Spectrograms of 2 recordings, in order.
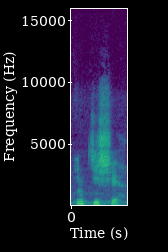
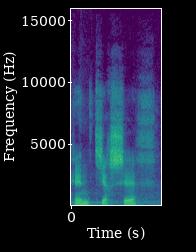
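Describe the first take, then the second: First: Handkerchief dit à l'anglaise, comme « inkichè »; Handkerchief avalé, sans d ni r; prononciation anglaise. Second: Handkerchief lu lentement, toutes les lettres sonores; Handkerchief détaillé comme il s'écrit; comme écrit. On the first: (Handkerchief prononcé à l'anglaise, « inkichè ») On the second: (Handkerchief prononcé lettre par lettre, lentement) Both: Shown as a demonstration. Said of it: "se prononçait".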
